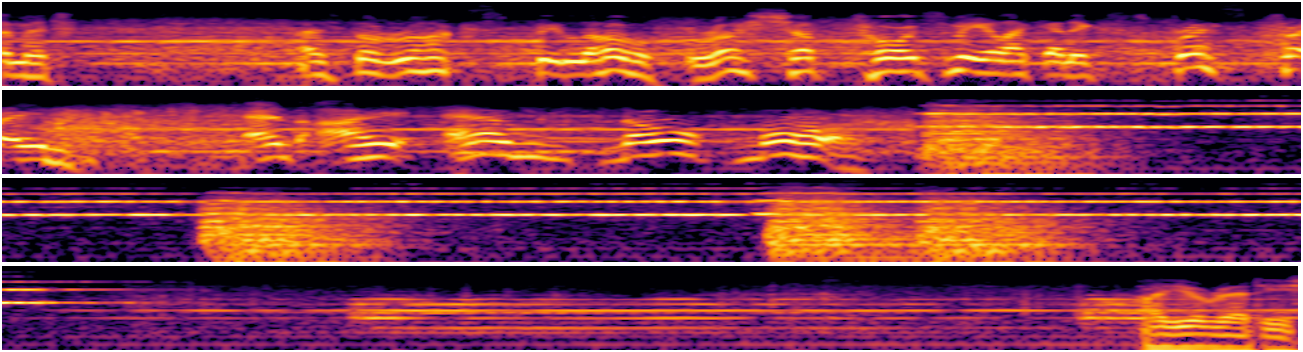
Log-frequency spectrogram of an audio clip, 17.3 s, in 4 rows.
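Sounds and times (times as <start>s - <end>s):
speech: 0.0s - 0.4s, 1.0s - 7.8s, 16.8s - 17.3s
church bell tolling: 0.0s - 17.3s
softer lower chime: 13.1s - 17.3s.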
